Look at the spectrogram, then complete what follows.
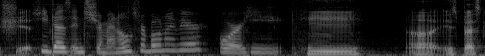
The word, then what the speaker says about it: Bon Iver: He was in Arcade Fire, Bon Iver.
